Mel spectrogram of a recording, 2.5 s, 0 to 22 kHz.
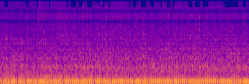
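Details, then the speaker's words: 2003 Kawasaki Z1000 fuel-injected, 3,000 km, cold start at 25–30 °C ambient: lumpy, hollow exhaust beat with cylinder #3 dead/misfiring for first 30 seconds to a minute, then smooths out once warm. "that exhaust tone is not right there's definitely something missing here"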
